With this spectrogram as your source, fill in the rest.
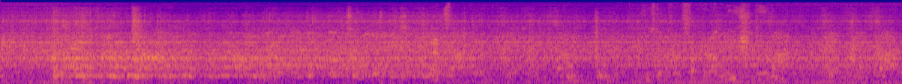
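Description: A stadium crowd cheers and roars steadily, heard through a television speaker.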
